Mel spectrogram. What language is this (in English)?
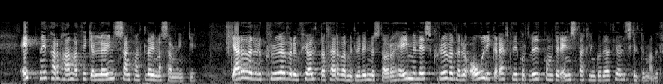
Icelandic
